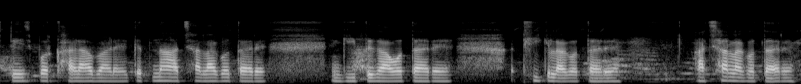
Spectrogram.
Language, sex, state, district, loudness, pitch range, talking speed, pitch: Bhojpuri, female, Bihar, Gopalganj, -19 LUFS, 150-165 Hz, 135 wpm, 155 Hz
